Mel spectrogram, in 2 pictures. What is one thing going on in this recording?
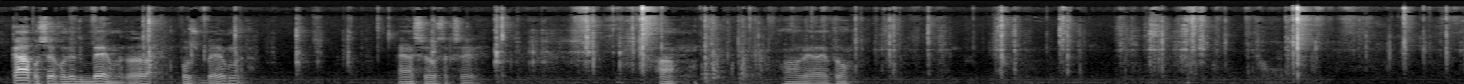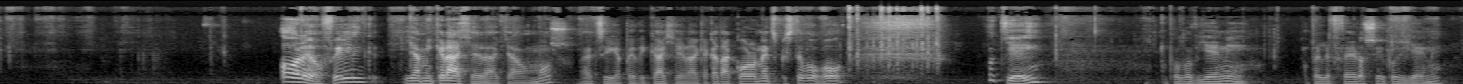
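Plastic game controller parts click and snap together in hands.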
